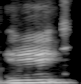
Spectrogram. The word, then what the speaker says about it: yu: Circle your mouse and read again. Okay. You. Circle your lips more. Put your tongue straight inside your mouth.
